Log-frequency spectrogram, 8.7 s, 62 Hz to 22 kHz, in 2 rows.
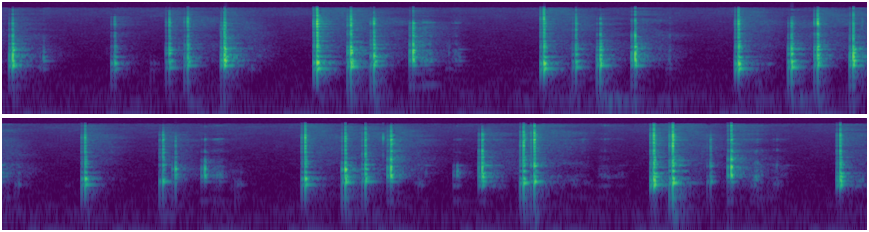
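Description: A hollow, cylindrical silver metal tin with a lid is held close to the mic and tapped quickly with long acrylic nails. About thirty short, dry, clicky taps land in quick irregular bursts, with a hollow tone around 900 Hz and bright nail ticks on top. Each tap dies away almost at once, leaving brief silences between the bursts.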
